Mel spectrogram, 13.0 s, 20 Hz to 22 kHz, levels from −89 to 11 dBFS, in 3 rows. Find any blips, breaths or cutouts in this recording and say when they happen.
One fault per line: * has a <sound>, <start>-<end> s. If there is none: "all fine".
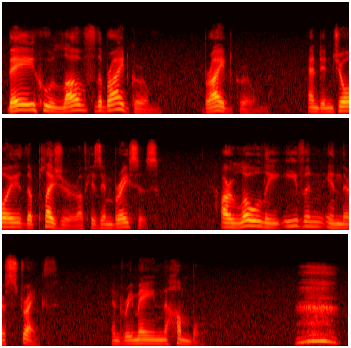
* has a breath, 12.3-12.9 s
